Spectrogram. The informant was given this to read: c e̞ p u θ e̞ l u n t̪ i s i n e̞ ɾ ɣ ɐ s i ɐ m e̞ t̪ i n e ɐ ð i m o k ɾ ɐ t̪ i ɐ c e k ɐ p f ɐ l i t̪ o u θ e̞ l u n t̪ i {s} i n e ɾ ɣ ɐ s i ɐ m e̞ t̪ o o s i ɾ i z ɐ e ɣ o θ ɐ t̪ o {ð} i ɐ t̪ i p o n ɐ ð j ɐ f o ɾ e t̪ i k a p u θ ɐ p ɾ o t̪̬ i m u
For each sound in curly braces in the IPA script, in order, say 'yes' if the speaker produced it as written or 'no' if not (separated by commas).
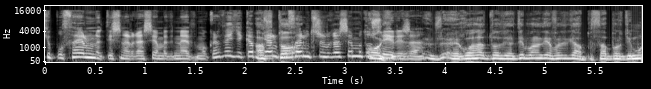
yes, yes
